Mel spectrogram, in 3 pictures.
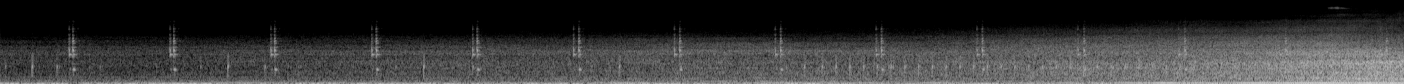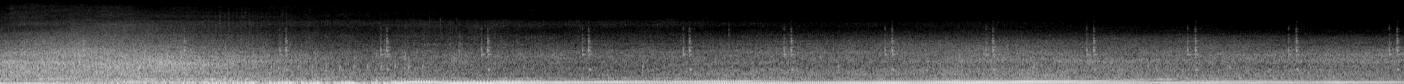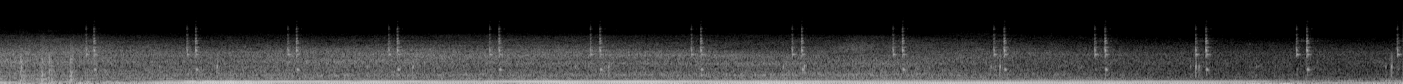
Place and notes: Traffic lights and Gammliahallen PA in background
